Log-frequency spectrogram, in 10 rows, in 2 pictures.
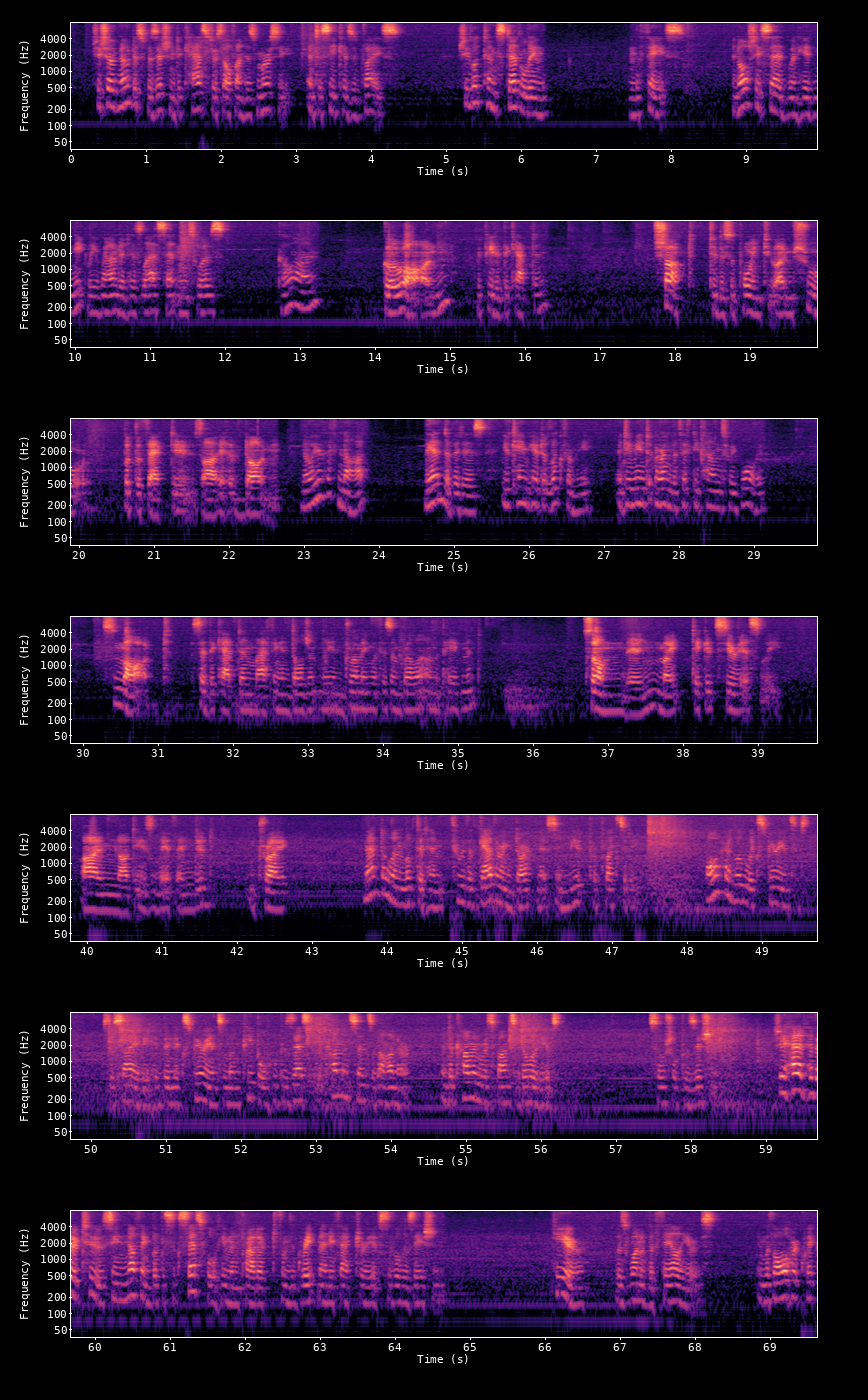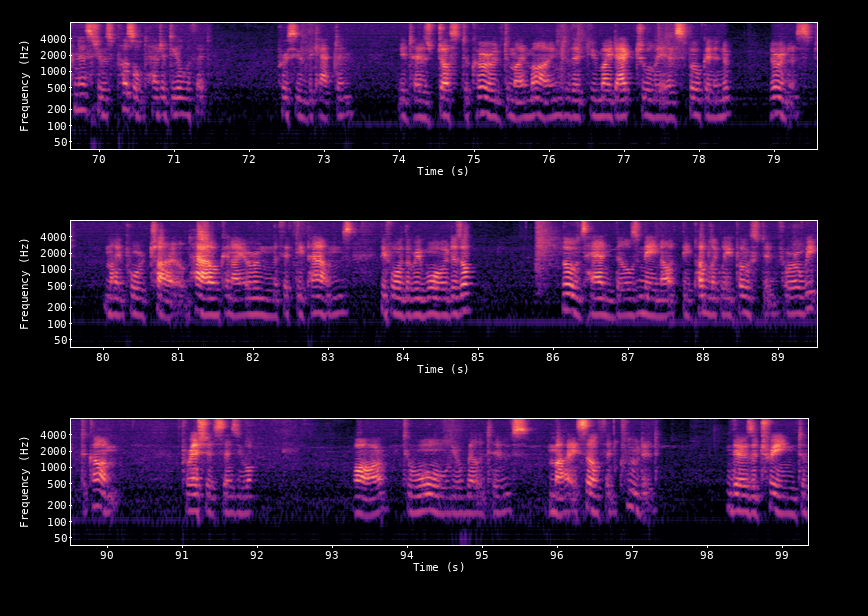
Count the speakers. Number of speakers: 1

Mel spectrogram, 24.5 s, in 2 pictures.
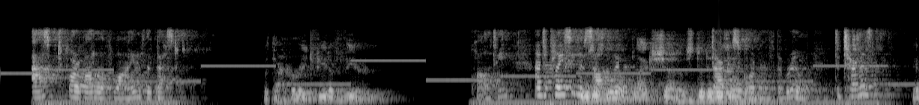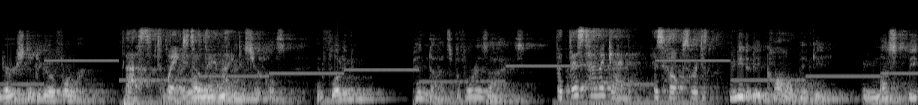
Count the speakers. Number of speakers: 2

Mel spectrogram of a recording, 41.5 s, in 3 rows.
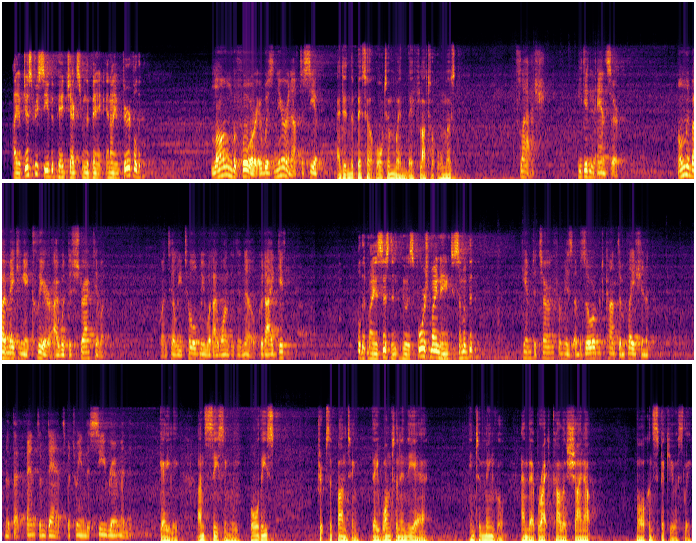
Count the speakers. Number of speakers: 3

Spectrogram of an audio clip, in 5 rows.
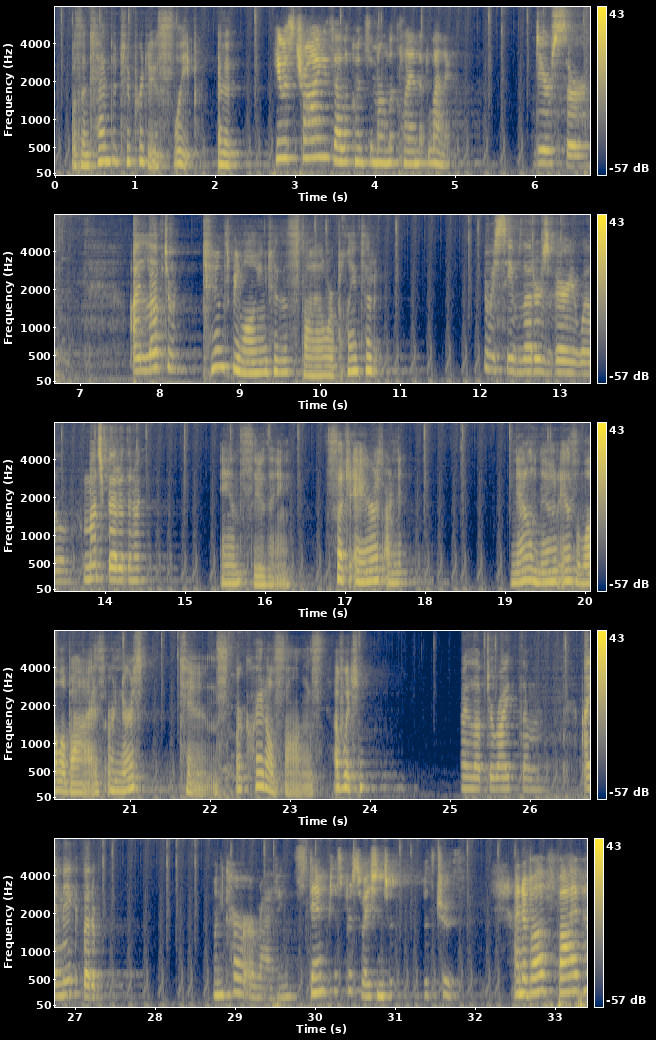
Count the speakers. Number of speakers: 3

